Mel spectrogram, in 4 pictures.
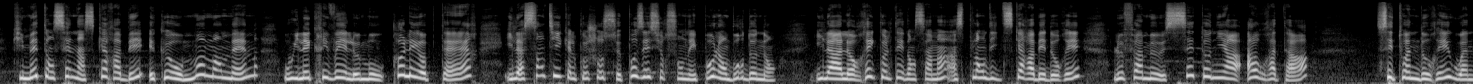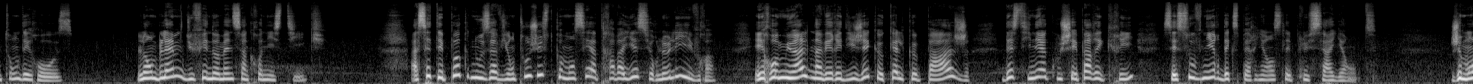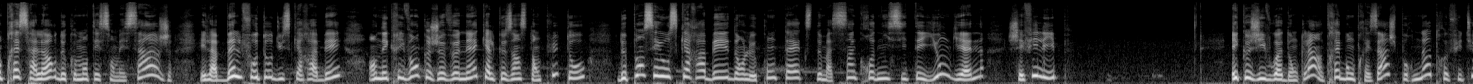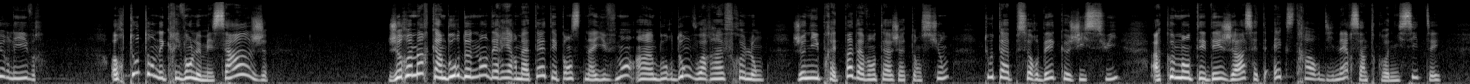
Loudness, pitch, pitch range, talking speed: -17 LUFS, 270 Hz, 235-315 Hz, 175 wpm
